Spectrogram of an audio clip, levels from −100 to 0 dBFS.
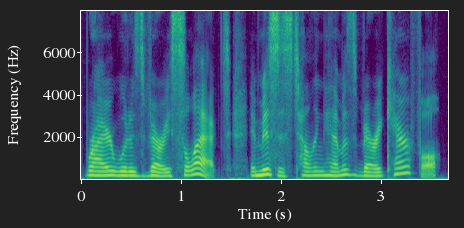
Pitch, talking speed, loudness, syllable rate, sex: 200 Hz, 165 wpm, -17 LUFS, 5.3 syllables/s, female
